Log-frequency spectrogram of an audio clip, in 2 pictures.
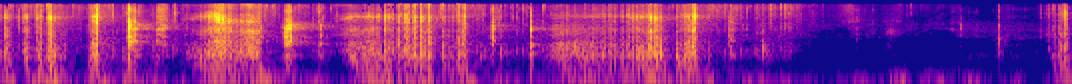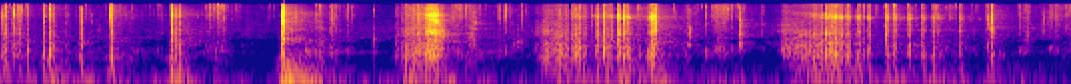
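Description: A metal blade shaves thin orange curls from the edge of a solid rectangular orange bar soap, making crisp, bright scraping and crinkling strokes with almost no low end. The strokes come in dense bursts, with a brief near-silent pause in the middle before the shaving resumes.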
